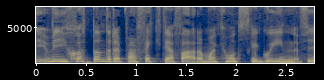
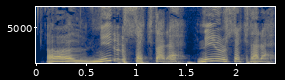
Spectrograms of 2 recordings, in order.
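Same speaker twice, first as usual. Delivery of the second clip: imitated hot-tempered retort; 3 semitones higher than usual. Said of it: "hon har problem med sin temperament".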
